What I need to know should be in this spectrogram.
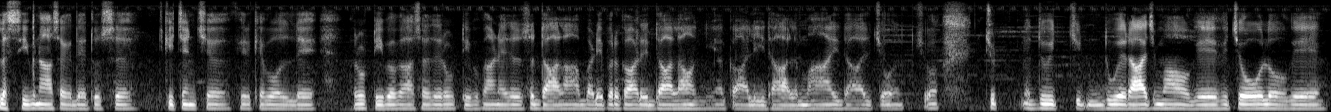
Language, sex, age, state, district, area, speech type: Dogri, male, 18-30, Jammu and Kashmir, Samba, urban, spontaneous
